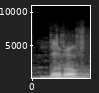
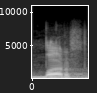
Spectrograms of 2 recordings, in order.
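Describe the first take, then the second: First: برف as "baraf", two syllables; Urdu-style pronunciation. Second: برف as "barf", one syllable; Persian pronunciation. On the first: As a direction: say برف with a vowel after the r. (برف کو "بَرَف" بولیں، ر پر زبر) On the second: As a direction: say برف with r straight into f. (برف کو "بَرْف" بولیں، ر ساکن) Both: Shown as a demonstration. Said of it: "برف کو برف بھی بولتے ہیں".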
